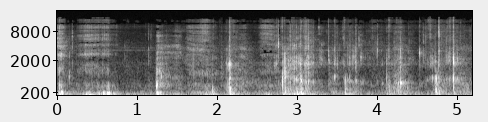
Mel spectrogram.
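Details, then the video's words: Oliang, a Pit Bull, biting into a raw ostrich paw for the first time: dense crunchy chewing with rapid clicks and moist smacking, plus a few hard snaps. "Oliang the Pit Bull 1st time eats Raw Ostrich PAW [ASMR] BARF | MUKBANG 動物の咀嚼音 | 犬が生の肉を食べる"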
